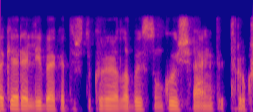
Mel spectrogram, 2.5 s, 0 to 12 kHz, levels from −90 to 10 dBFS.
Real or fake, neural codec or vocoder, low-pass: real; none; 7.2 kHz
